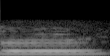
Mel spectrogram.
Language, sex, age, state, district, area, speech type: Hindi, female, 45-60, Uttar Pradesh, Mau, rural, conversation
